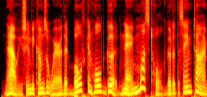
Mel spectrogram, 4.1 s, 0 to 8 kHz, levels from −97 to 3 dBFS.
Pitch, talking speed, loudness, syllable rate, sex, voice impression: 135 Hz, 260 wpm, -22 LUFS, 5.4 syllables/s, male, masculine, adult-like, slightly cool, refreshing, sincere, friendly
